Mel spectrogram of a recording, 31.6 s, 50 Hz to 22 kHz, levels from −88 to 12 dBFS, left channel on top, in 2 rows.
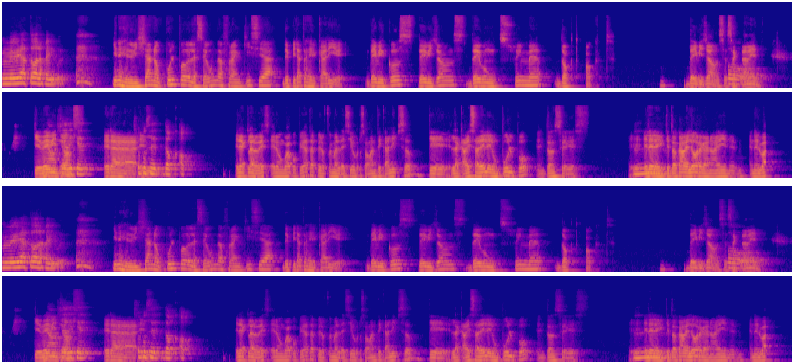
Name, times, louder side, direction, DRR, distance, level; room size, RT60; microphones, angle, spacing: voice 1, 0.0-1.9 14.5-15.2 16.0-16.1 16.6-17.5 18.5-19.5 28.4-29.2, left 2 dB, 50° left, 1.1 m, -26 dB
voice 2, 2.2-6.8 7.3-10.8 11.1-11.4 11.7-11.8 12.1-12.2 13.2-13.3 13.7-15.2 15.5-15.7 16.5-17.3 17.8-19.0 20.5-27.4 28.3-31.1, left 5 dB, 80° left, 0.5 m, -27 dB
14.0 x 9.4 x 8.2 m
head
